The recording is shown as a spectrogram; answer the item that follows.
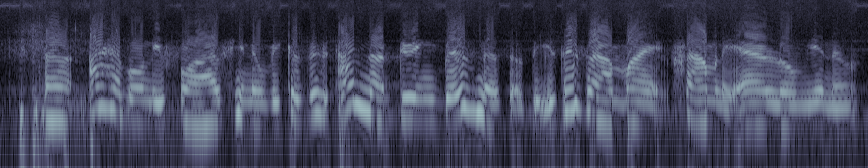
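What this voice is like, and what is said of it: Speaks with a foreign accent. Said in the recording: “you have an accent”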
